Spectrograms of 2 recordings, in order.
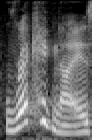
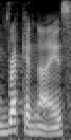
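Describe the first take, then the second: First: The word is said slowly with every syllable full. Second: The word is said quickly with syllables reduced.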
